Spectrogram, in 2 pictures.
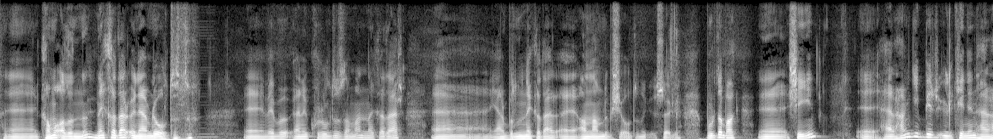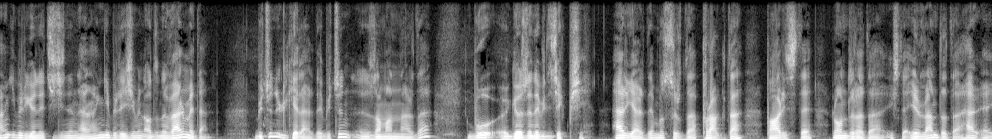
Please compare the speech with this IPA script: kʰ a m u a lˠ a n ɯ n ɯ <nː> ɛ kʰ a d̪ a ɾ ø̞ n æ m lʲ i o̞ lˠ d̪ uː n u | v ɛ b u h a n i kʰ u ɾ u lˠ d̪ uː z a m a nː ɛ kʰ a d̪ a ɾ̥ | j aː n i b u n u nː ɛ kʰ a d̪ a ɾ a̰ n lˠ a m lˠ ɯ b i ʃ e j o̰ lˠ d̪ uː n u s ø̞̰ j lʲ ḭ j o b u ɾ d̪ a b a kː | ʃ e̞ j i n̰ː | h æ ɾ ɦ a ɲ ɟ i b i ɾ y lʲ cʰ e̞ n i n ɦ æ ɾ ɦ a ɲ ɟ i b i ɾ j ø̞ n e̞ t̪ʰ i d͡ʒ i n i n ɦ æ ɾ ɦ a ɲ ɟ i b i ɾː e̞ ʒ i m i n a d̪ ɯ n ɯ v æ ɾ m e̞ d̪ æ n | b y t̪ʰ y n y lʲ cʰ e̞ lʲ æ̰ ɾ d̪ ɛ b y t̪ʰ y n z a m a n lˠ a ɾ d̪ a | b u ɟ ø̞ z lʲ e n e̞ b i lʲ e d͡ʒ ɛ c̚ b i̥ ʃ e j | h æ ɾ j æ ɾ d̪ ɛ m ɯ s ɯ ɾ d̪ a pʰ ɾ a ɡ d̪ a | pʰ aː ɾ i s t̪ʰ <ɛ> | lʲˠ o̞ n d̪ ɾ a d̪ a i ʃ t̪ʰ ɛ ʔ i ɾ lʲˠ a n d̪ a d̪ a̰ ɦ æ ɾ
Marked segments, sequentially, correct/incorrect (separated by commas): correct, correct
